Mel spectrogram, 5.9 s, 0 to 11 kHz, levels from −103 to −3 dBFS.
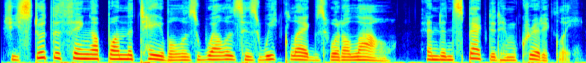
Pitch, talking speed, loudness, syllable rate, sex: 190 Hz, 205 wpm, -20 LUFS, 5.1 syllables/s, female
